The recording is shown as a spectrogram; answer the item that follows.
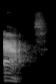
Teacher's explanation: dropping the initial consonant in words so if they're saying at for cat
